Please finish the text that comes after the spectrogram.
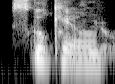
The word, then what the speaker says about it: Schuylkill: Your inspections of federal correctional institution in Schuylkill, pronouncing that correctly? Schuylkill.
